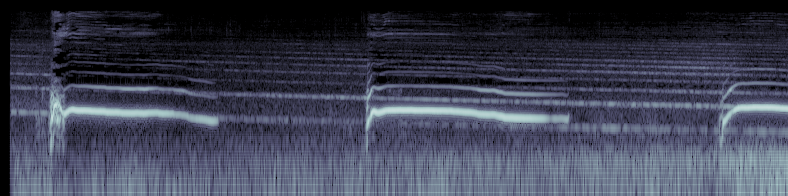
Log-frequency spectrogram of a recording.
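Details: A female Miniature Schnauzer gives long, drawn-out howls after hearing a fire truck, answering its siren.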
